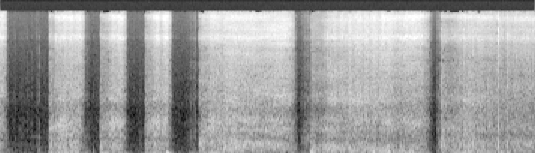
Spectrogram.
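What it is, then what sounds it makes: Melamine foam sponge brushed. A white rectangular magic eraser block of solid melamine foam is held in the fingers and brushed fast with a large soft black makeup brush. Soft, breathy scratching and rustling strokes come in bursts broken by short silences, with longer continuous brushing toward the end.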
